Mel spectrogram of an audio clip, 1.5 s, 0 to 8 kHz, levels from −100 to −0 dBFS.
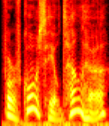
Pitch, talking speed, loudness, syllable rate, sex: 165 Hz, 245 wpm, -17 LUFS, 4.9 syllables/s, male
